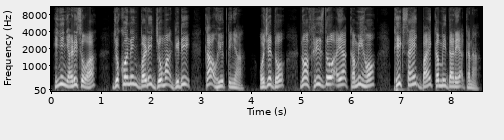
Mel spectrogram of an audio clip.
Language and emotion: Santali, angry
